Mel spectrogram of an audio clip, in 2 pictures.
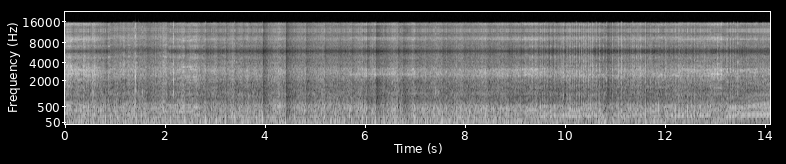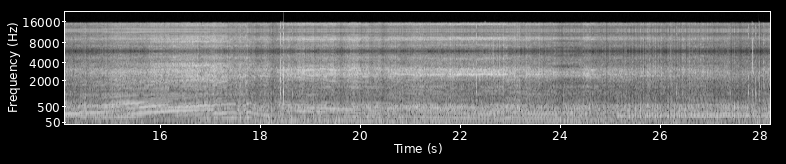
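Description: KTM 250 SX two-stroke motocross engine running hard while being ridden. Its pitch repeatedly rises and drops, most clearly in the second half, as the rider works the throttle and changes gear.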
